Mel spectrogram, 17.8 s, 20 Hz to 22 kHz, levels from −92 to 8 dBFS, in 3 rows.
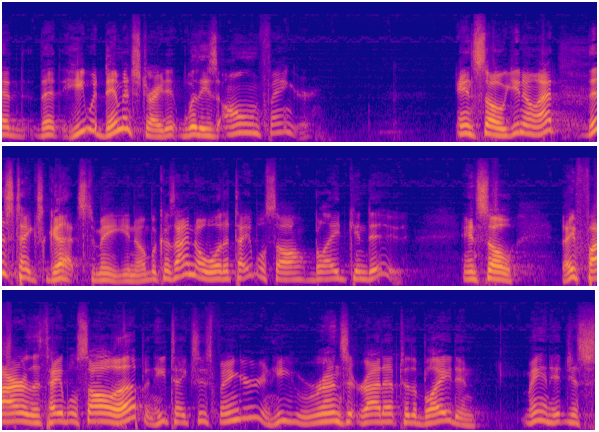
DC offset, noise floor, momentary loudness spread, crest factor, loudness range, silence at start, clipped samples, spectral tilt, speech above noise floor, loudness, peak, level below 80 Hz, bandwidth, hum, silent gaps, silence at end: under 0.1%; -68 dBFS; 13 LU; 20 dB; 6 LU; 0 s; under 0.1%; -4.5 dB/octave; 46 dB; -21 LUFS; -2 dBFS; -62 dBFS; 16 kHz; none; none; 0 s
